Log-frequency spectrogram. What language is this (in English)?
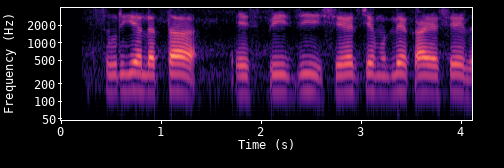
Marathi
